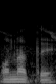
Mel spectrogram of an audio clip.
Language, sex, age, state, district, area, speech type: Santali, male, 45-60, Odisha, Mayurbhanj, rural, spontaneous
